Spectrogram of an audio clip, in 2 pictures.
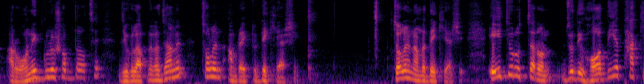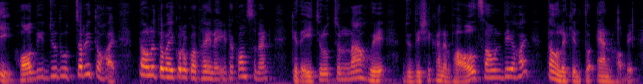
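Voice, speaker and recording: A male teacher explains grammar to his students in a quick, animated voice that jumps up and down in pitch. His voice is slightly husky, and he keeps posing questions, then answering them himself, repeating key words to drive them home. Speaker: English teacher.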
